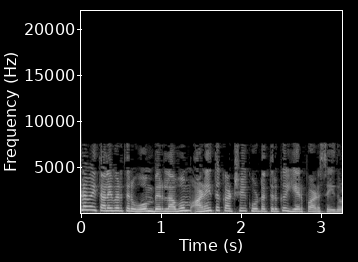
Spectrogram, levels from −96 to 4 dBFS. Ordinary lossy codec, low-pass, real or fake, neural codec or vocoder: none; none; real; none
